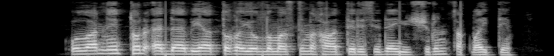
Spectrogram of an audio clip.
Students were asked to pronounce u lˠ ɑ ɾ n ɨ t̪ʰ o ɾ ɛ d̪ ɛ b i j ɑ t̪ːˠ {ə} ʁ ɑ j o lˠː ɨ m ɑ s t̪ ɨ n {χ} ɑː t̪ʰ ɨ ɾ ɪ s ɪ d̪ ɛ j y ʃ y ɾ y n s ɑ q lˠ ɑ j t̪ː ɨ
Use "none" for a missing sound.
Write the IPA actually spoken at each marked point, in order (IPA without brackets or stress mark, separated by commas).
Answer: ə, χ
